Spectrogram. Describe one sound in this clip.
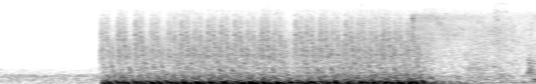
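A plasma gun fires a rapid, loud stream of shots.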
